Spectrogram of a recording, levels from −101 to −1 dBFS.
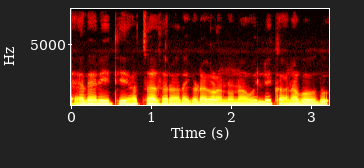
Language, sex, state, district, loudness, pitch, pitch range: Kannada, male, Karnataka, Koppal, -13 LUFS, 130 Hz, 125-140 Hz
